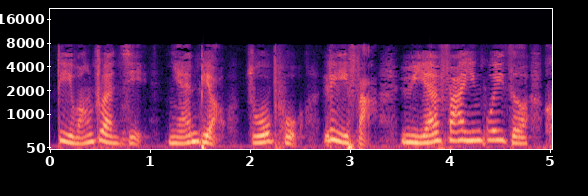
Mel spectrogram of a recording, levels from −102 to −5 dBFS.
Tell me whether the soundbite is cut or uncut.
uncut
